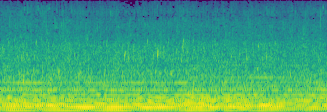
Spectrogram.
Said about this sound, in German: Am Ende des Bambushain führt eine kleine hölzerne Brücke über einen kleinen Bach. Farbenfrohe Kois bahnen sich ihren Weg durch das kleine Gewässer.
